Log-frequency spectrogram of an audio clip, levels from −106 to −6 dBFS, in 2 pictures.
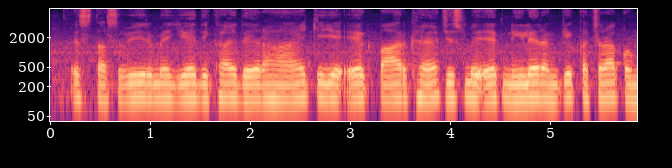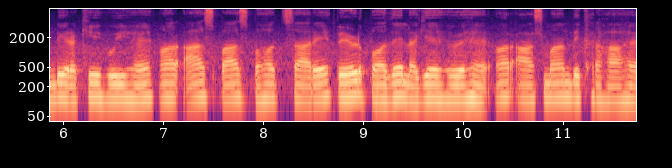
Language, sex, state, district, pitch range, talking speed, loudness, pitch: Hindi, male, Chhattisgarh, Bastar, 110-120 Hz, 195 wpm, -20 LUFS, 115 Hz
